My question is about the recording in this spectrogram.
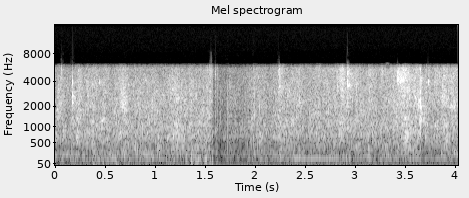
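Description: Lake water slapping against a dock under a steady low engine hum that fades in and out.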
